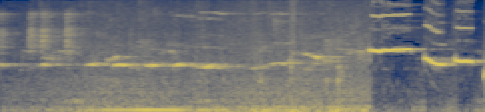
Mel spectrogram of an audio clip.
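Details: White-rumped shama (murai batu) song used to coax a silent bird: a thin sustained whistle over rumbling background noise, then clear high whistled notes dropping in pitch at the end.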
